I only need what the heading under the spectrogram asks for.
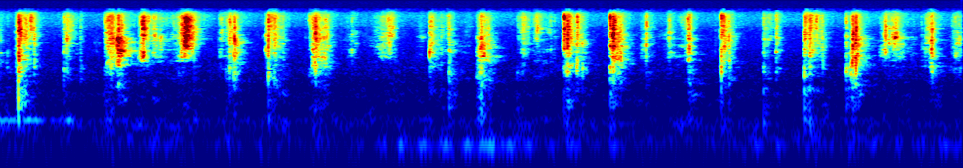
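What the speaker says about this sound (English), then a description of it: "I'm gonna give it a few more shuffles" Quiet, rapid papery flicks and soft slaps repeat irregularly as a deck of tarot cards is shuffled close by, with no talking.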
